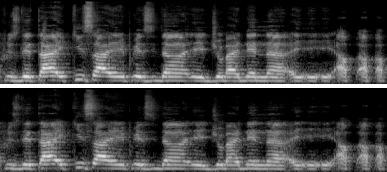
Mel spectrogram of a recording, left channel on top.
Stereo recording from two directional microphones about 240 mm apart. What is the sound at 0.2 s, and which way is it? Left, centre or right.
Speech, left.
